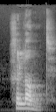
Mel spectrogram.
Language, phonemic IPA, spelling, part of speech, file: Dutch, /ɣəˈlɑnt/, geland, adjective / verb, Nl-geland.ogg
- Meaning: past participle of landen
